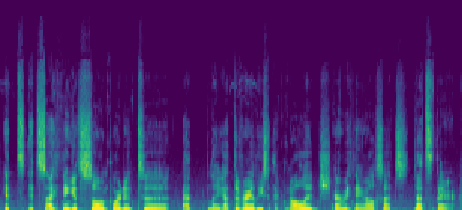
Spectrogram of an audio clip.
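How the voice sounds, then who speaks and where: A young man with a low voice chats on a podcast in an easy, slangy way and swears without thinking about it. A faint hiss of noise sits under his voice. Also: flat delivery, normal speed. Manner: laid-back, slangy, swears freely. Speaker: podcast co-host. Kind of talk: casual chat.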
